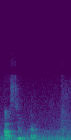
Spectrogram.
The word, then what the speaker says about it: osteopath: An osteopath Very good.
